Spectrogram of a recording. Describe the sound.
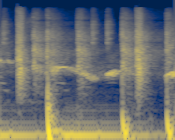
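A sliding whistled tone carries a short melody over a hip-hop beat, with deep booming bass hits and sharp snappy percussion. No voices.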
